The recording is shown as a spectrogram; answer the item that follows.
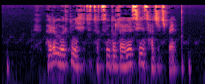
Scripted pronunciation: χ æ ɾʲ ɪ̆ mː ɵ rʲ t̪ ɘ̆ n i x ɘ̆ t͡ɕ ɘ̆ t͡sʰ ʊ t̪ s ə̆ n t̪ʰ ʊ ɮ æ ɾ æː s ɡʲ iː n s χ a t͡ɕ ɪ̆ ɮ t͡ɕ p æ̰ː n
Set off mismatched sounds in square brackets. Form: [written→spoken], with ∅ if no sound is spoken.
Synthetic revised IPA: χ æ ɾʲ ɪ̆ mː ɵ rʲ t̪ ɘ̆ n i x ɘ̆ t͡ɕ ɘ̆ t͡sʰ ʊ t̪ s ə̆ n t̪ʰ ʊ ɮ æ ɾ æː s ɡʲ iː n s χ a t͡ɕ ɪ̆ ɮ t͡ɕ p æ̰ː n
